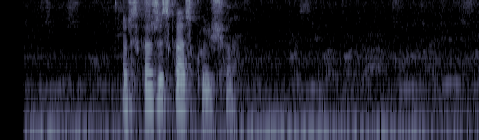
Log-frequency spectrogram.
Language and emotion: Russian, neutral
